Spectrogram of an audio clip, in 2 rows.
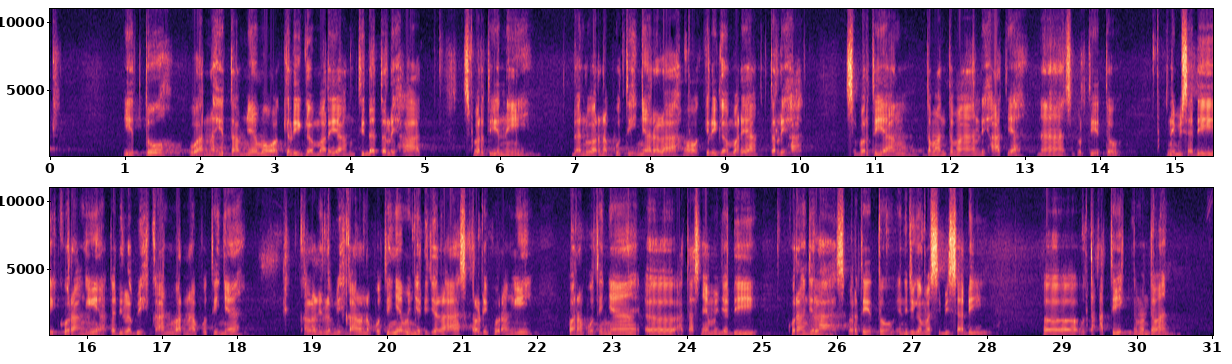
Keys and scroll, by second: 3.9 g.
